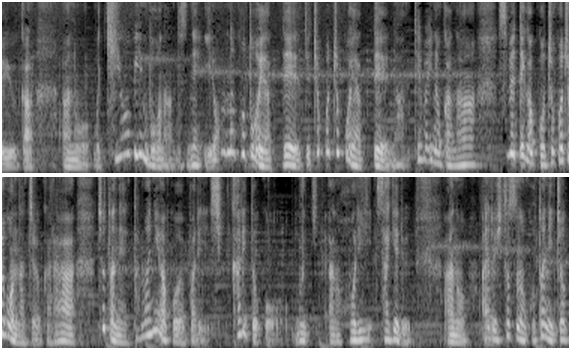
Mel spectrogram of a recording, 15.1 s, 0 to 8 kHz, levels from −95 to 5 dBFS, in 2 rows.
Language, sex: Japanese, male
